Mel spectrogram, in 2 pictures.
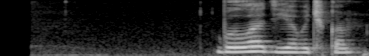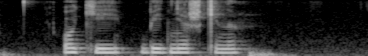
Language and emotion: Russian, neutral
